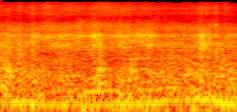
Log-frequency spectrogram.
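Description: Off-road buggy's engine running under way with a steady low drone, with wind noise on the microphone.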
